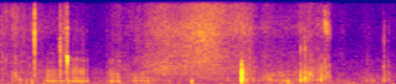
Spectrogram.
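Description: Long red acrylic nails scratch and tap across the glossy printed pages of a large hardcover cookbook lying open. Sharp, bright clicks of the nails stand out over a soft, airy rustle of the page surface, with a broader swell of hiss in the middle.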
